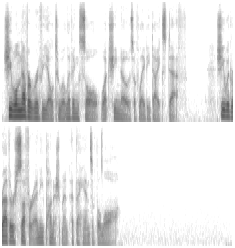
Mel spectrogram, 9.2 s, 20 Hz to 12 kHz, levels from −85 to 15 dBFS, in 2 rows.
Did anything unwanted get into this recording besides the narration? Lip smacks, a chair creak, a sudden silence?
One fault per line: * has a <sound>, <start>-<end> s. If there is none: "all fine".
all fine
